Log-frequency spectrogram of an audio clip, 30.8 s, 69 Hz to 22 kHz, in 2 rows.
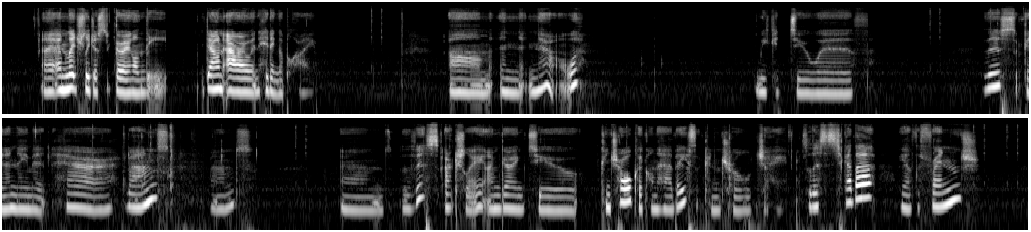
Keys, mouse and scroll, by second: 1.5 click, 5.6 click, 9.6-12.6 scroll up 1, 13.9 click, 14.8 click, 15.1 click, 18.4 click, 19.8 click, 22.1 click, 22.8 scroll down 2, 24.8 ctrl+click, 26.2 ctrl+j, 27.1 click, 27.6 click, 30.0 click, 30.5 click.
